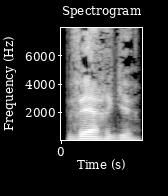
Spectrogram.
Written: vergue

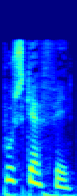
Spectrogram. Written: pousse-café

